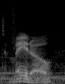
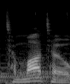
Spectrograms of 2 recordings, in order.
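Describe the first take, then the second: First: The middle vowel is an 'ay' sound. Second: The middle vowel is a broad 'ah' sound. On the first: "as they say in the States" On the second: "I know you're from Australia"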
